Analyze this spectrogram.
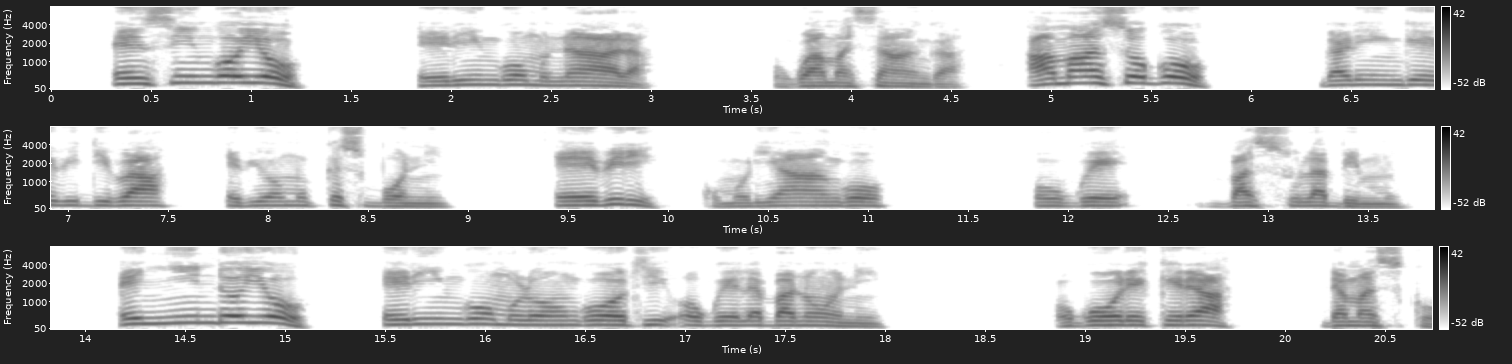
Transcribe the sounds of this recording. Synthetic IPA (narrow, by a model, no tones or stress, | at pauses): e̞nsiːŋɡo̞jo̞ | e̞ɾiːŋɡo̞ːmunaːla̰ | oɡwaːmasaːŋɡa̰ː | maːso̞ɡo̞ | ɡaliːŋɡe̞ːβidiβa | eβjo̞ːmukːesubo̞ni | eβiɾi | kumuljaːŋɡo̞ː | ɡwe̞ | βasulabimu | e̞ɲːiːndo̞jo̞ | e̞ɾiːŋɡo̞ːmulo̞ːŋɡo̞ːtiʔoɡwe̞lebano̞ni | oɡwo̞ːle̞ke̞ɾa | damasi̥ko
